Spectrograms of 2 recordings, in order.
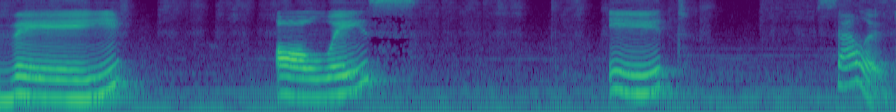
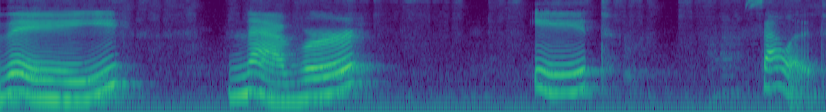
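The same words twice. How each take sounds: First: "They always eat salad" very slow, word by word; slow model sentence. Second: "they never eat salad" very slow, word by word; slow model sentence. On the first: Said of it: "Como é que eu falo sempre". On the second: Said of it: "Vê aí se você consegue". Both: Shown as a demonstration. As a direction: spell it out slowly for learners. (frase modelo lenta, palavra por palavra)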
